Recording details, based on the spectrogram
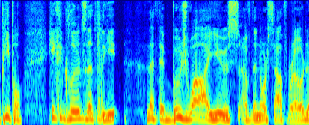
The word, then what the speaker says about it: bourgeois: If you're going to say it appropriately, I didn't quite nail it because you need to almost choke at the end. Bourgeois.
